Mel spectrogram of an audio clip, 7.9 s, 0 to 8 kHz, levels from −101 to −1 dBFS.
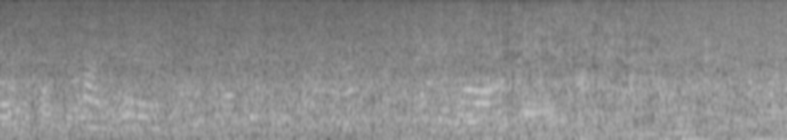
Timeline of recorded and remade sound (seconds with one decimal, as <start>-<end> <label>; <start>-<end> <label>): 0.0-4.8 recorded; 4.8-6.6 remade; 6.6-7.9 recorded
